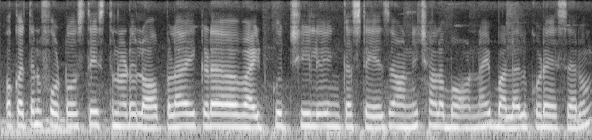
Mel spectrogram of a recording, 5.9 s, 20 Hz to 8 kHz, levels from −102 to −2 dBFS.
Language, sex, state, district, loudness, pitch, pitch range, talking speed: Telugu, female, Andhra Pradesh, Krishna, -13 LUFS, 220 Hz, 210-230 Hz, 160 wpm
